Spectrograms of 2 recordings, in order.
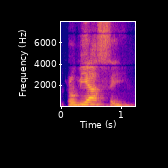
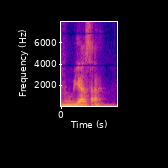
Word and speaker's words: Rubiaceae: Rubiaceae. La pronunciación es muy importante en taxonomía porque les dan una plática y dicen rubiasa, los tachan de mal, ¿va?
